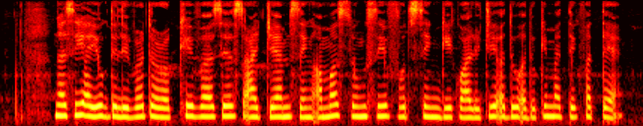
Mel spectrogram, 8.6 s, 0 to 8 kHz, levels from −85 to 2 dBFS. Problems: none marked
